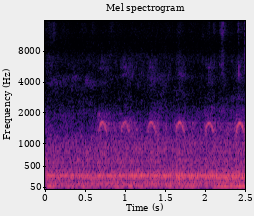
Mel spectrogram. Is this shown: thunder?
no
